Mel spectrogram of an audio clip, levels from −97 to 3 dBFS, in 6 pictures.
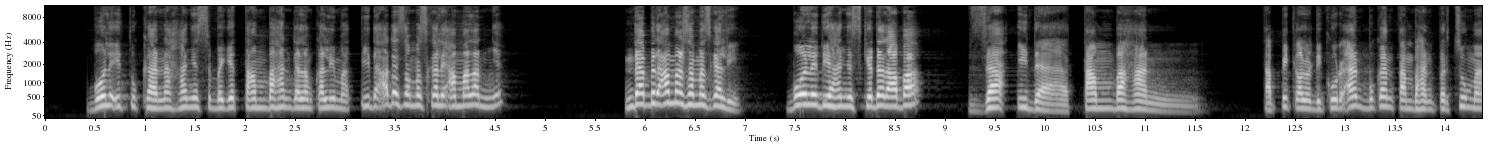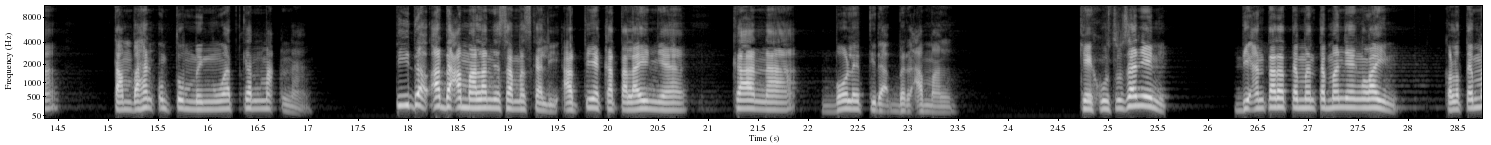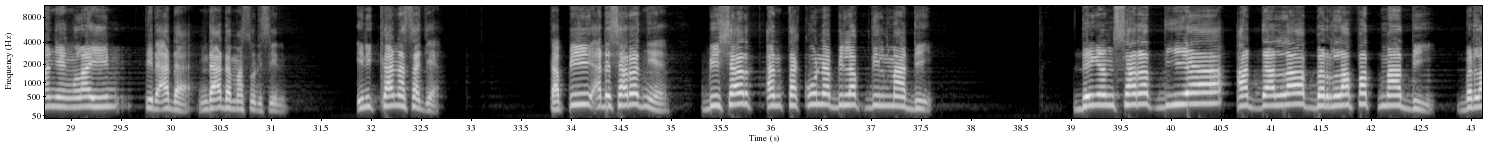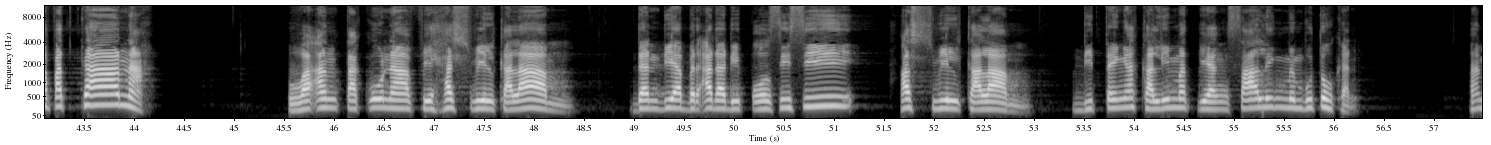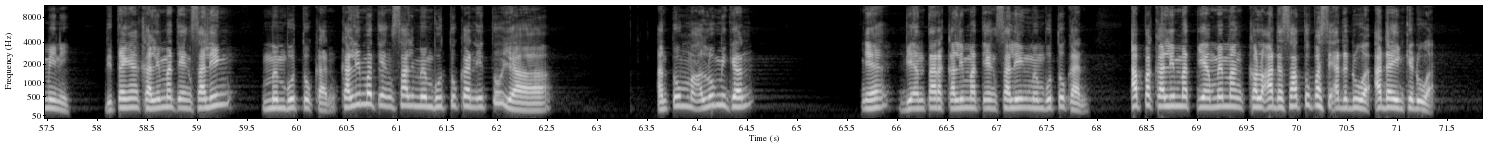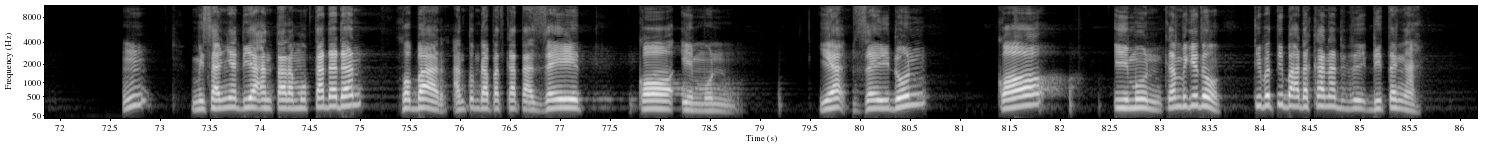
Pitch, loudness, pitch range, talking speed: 220 Hz, -18 LUFS, 195-255 Hz, 115 wpm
